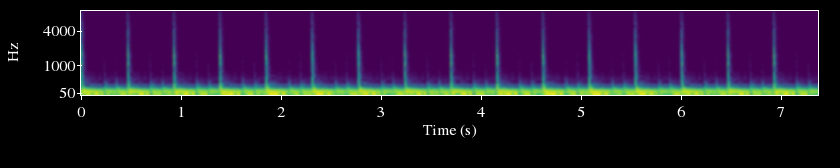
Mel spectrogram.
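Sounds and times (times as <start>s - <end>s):
dark techno rolling kick drum loop: 0.0s - 7.3s.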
